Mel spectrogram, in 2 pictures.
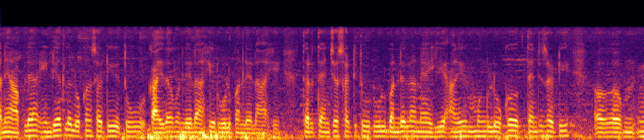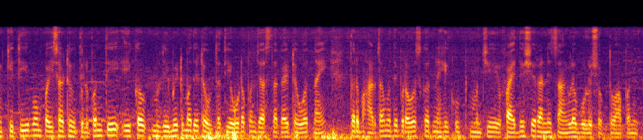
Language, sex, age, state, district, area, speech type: Marathi, male, 18-30, Maharashtra, Thane, urban, spontaneous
